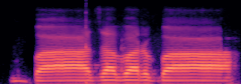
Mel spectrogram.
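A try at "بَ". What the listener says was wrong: হ্যাঁ, বাতে টান দেবেন না। বা জাবার বা, পড়েন।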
